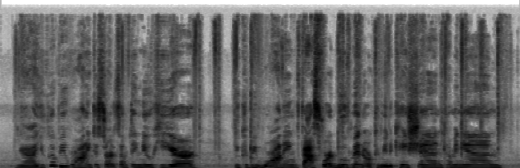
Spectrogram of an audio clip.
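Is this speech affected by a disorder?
No.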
